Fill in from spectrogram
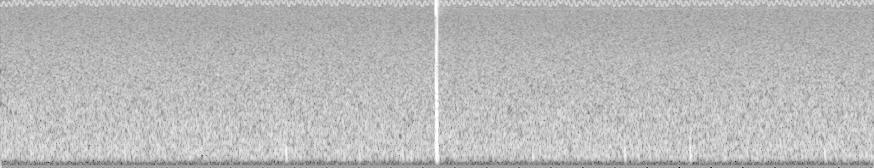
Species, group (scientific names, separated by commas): Poecilimon ornatus, Orthoptera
